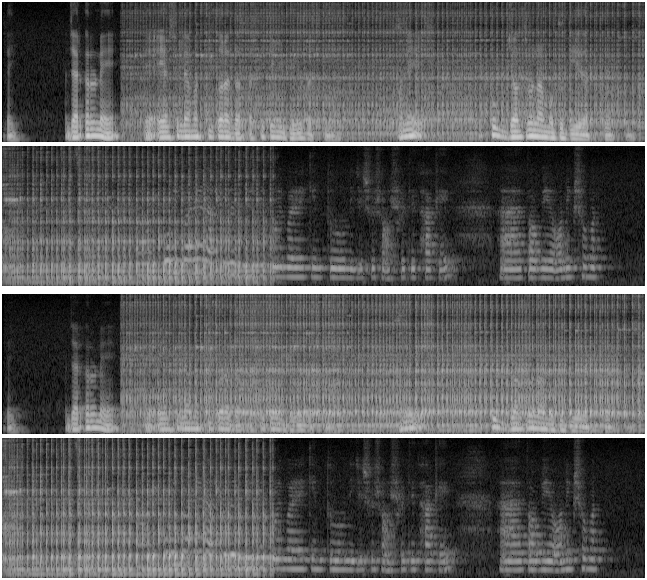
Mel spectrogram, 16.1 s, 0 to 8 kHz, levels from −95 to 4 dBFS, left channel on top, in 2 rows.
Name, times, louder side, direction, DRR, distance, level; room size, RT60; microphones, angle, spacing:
voice 1, 0.8-1.5 1.8-4.2 4.9-5.3 6.1-7.9, left 5 dB, 50° left, 0.4 m, -25 dB
sound 1, 1.5-11.4, right 4 dB, 30° right, 0.5 m, -31 dB
voice 2, 4.8-5.5 8.8-15.4, equal, 90° right, 3.5 m, -41 dB
11.5 x 5.1 x 3.5 m
head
